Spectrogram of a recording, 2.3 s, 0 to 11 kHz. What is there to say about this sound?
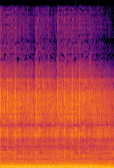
105 Necropolis Synth 04
heavy gut synth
